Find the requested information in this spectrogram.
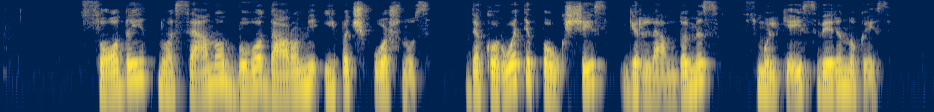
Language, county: Lithuanian, Vilnius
